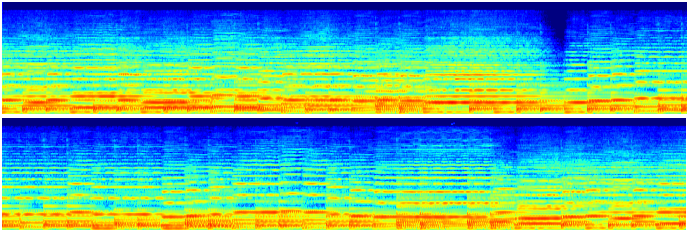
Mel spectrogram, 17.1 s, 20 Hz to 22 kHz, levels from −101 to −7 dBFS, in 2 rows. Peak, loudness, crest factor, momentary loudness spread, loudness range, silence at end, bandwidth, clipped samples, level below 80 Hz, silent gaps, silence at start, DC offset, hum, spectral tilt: -10 dBFS; -24 LUFS; 14 dB; 4 LU; 2 LU; 0 s; 13.5 kHz; under 0.1%; -56 dBFS; none; 0 s; under 0.1%; none; -7 dB/octave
